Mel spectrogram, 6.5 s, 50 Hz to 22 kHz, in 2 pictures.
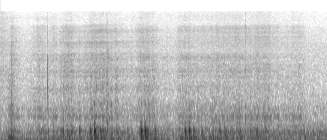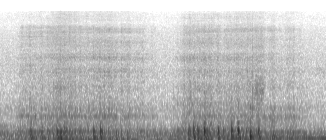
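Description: Handling noise picked up by the built-in microphones of a Canon EOS Rebel SL2/200D: irregular low thumps and rubbing from hands moving and touching close to the camera on a car dashboard, with a cluster of thumps near the end.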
